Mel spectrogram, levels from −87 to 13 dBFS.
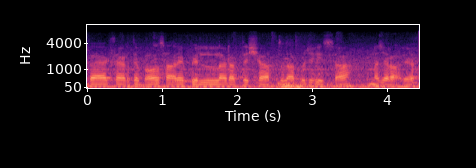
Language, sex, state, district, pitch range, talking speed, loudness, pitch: Punjabi, male, Punjab, Fazilka, 100-110 Hz, 205 wpm, -15 LUFS, 105 Hz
